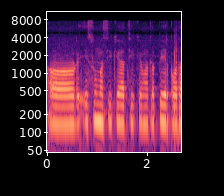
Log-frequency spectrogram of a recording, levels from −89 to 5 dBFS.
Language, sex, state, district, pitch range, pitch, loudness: Maithili, male, Bihar, Supaul, 135-150 Hz, 140 Hz, -17 LUFS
